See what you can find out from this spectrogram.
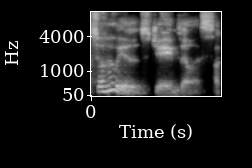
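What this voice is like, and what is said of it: Deep announcer-style radio voice. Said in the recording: “I'll get my full radio voice.”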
